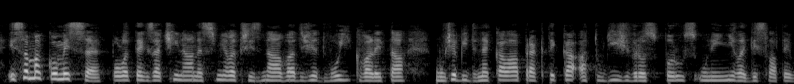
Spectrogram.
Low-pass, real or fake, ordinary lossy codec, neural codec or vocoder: 7.2 kHz; fake; MP3, 48 kbps; vocoder, 44.1 kHz, 80 mel bands, Vocos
